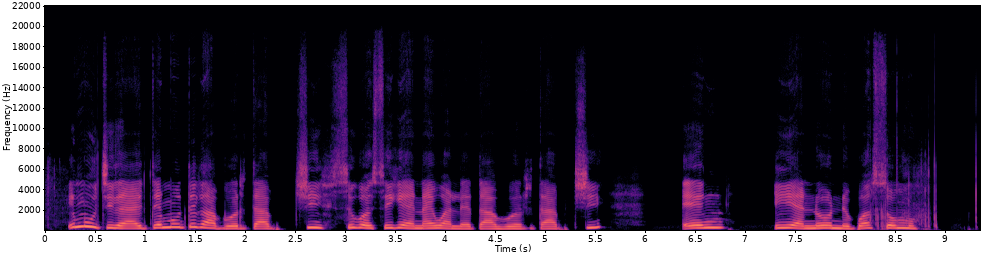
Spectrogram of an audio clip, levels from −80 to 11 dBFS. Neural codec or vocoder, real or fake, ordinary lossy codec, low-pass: codec, 44.1 kHz, 7.8 kbps, Pupu-Codec; fake; none; 19.8 kHz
